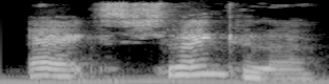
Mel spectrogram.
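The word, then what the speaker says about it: Aecht Schlenkerla: So I found a beer, and it's pronounced Ex-Schlenkerler.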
